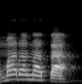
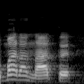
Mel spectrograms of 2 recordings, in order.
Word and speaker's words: Maranata: E agora eu clamo Maranatá, como dizemos nós católicos, ou Maranata, como dizem nossos irmãos separados, das comunidades das comunidades evangélicas ou protestantes. Não importa a pronúncia, o significado é o mesmo.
